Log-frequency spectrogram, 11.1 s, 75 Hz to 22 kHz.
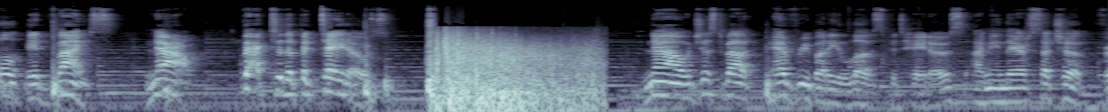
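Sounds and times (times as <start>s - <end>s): explosion blast: 4.3s - 6.1s.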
